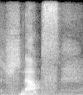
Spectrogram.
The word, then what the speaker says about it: Schnaps: In German, we spell it like this and say Schnaps, and it means hard liquor.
